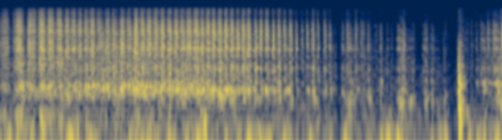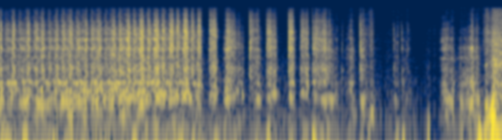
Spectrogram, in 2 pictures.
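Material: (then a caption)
Paper. The felt tip of a lilac plastic marker, held in the hand, rubs steadily across a flat sheet of mandala paper in short coloring strokes, with the same marker kept in hand throughout. The result is a dense, bright, scratchy swishing that runs almost continuously for the first few seconds. It then breaks into quicker, choppier strokes with brief silent gaps toward the end.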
